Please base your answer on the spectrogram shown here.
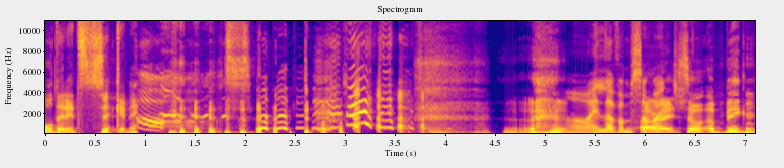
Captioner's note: laughing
